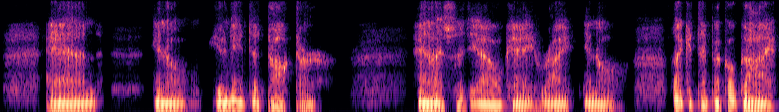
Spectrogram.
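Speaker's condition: Absent vocal cords; confirmed on repeated exams

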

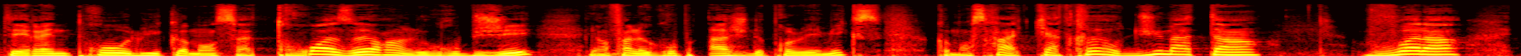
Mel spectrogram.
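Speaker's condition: No condition

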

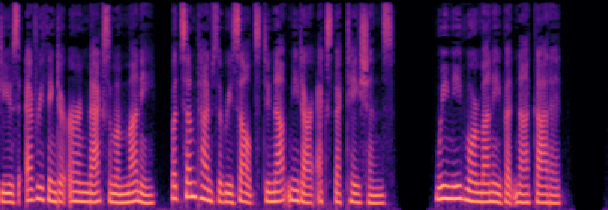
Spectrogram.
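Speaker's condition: No condition

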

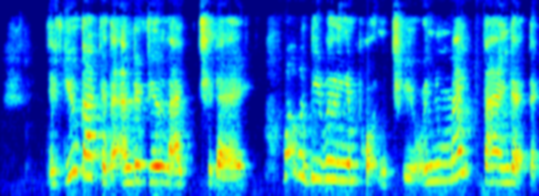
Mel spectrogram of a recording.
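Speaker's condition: Deafness; born with normal hearing

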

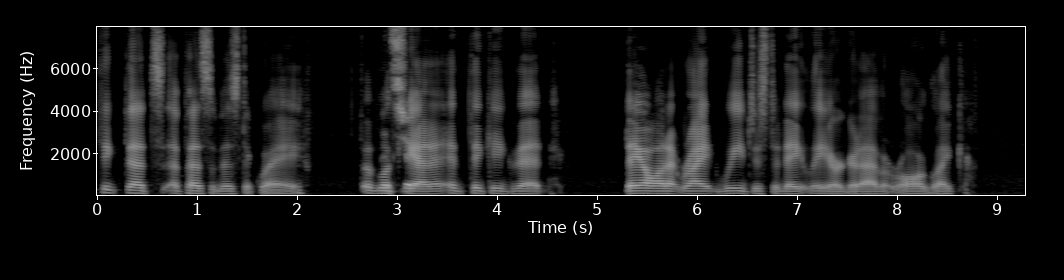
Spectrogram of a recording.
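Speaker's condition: Duchenne muscular dystrophy

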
